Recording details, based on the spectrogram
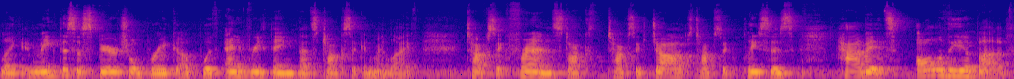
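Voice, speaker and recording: Amid noticeable background noise and audible room echo, the speech moves at a fairly slow pace with fairly even intonation. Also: woman, fairly low pitch for a woman. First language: Spanish. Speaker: wellness and fitness coach vlogger. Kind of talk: casual vlog monologue.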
